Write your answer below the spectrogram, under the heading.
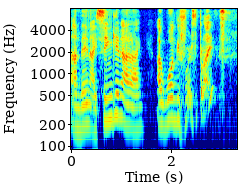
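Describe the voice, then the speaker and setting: A woman with a Cuban accent speaks with ordinary pitch variation. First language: Spanish. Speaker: singer-songwriter. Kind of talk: interview testimony. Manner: halting.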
